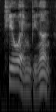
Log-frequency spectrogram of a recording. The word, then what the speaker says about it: tomb: wmb와 tomb는 두 단어 모두 알파벳 mb로 끝나는 단어들입니다. 이때 알파벳 m 뒤에 알파벳 b는 묵음입니다.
